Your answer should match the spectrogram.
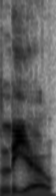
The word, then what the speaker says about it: Leo: venerable Leo I aoi it's with the kanji for lion to be sure but it's pronounced Leo i w you impressed let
